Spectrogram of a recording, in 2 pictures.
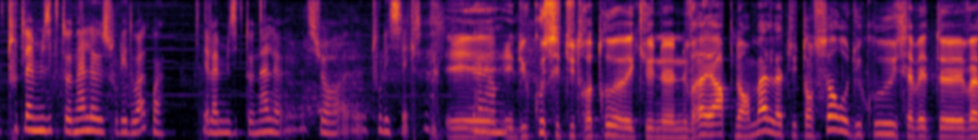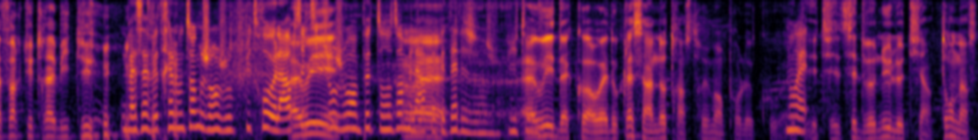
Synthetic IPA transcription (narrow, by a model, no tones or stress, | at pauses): t̪ut̪lamyzikt̪ɔnaløsuled̪wakwa | elamyzik̚t̪ɔnalø̰syʁø̰t̪ʰulesjɛ̰kleed̪ykusit̪yt̪əʁət̪χuvavɛkʰynnvʁɛaʁpnɔʁmalːat̪yt̪ɑ̃sɔʁud̪ykʰusavaɛt̪øivafaʁkət̪yt̪əʁeabit̪ybas̬afɛt̪χɛlɔ̃t̪ɑ̃kəʒɑ̃ʒuplyt̪χolawiikɑ̃ʒuɛ̃pød̪ət̪ɑ̃zɑ̃t̪̬ɑ̃mɛlaaʁppet̪ɛvɛʒɑ̃ʒuplyd̪yt̪uawid̪akɔʁwɛd̪ɔ̃klasɛt̪ɛ̃not̪χɛ̃st̪χymɑ̰̃puʁlə̰kʰṵwɛeɛsɛd̪əvənylət̪jɛ̰̃t̪ɔ̃nɛ̃st̪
